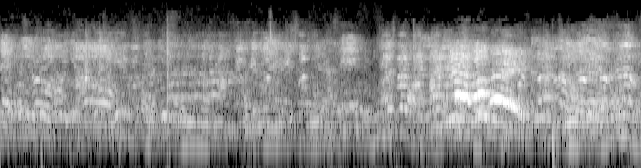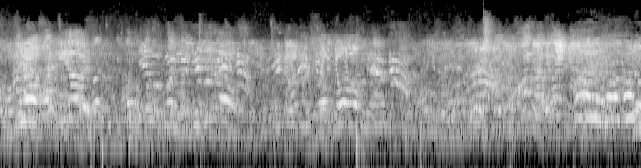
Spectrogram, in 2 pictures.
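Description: Several people's voices talking and calling out over one another, with a loud shout about six seconds in.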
